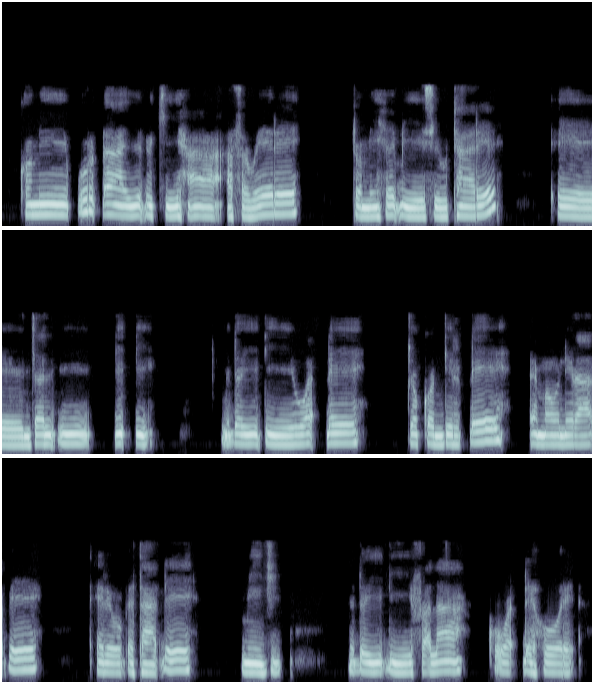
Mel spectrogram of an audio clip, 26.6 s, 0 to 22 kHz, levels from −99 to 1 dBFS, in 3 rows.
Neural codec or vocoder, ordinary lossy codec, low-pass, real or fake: none; MP3, 48 kbps; 5.4 kHz; real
